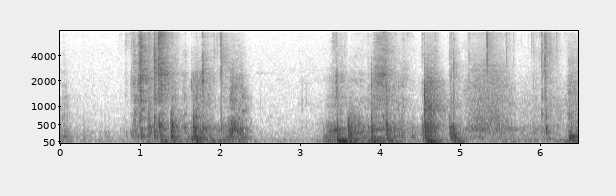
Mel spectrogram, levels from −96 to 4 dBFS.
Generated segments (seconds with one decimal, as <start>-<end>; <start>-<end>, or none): none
